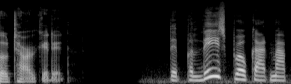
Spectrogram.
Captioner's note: soundbite of archived recording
